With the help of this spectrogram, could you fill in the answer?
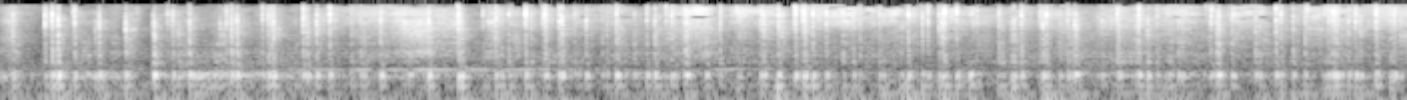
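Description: Long pink nails tap and scratch a glossy white solid laminated tabletop, shifting between slow and fast pace. Dense, short clicks and bright scraping strokes run throughout, over a steady low-mid tonal band.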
